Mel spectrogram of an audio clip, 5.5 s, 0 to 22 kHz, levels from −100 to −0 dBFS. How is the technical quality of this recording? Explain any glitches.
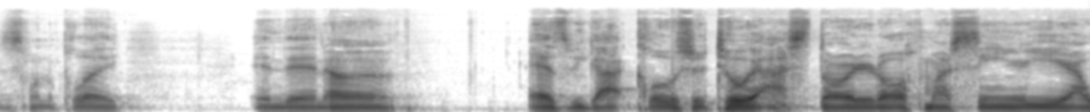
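The recording has two abrupt level jumps where the microphone volume stepped up, at 1.65 s (about 7 dB) and 3.36 s (about 4 dB). Each time, the call software raised the input volume in a single step, so the speech and the background noise get louder together. A talker leaning closer would mainly raise the speech, and automatic gain control would usually ride the level more gradually.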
